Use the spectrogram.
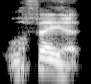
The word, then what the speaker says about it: Lafayette: They host Lafayette or Lefayet or what? There's a county in what I'm gonna say. Well, in in uh Florida there's a uh it's it's pronounced for a county lefet and in Purdue plays in West Lafayette.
